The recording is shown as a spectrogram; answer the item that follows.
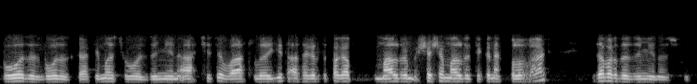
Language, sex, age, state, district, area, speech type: Kashmiri, male, 30-45, Jammu and Kashmir, Bandipora, rural, conversation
